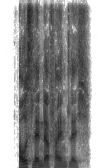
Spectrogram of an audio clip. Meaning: hostile to foreigners; xenophobic
- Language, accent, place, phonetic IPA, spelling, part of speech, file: German, Germany, Berlin, [ˈaʊ̯slɛndɐˌfaɪ̯ntlɪç], ausländerfeindlich, adjective, De-ausländerfeindlich.ogg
